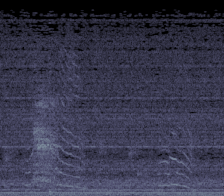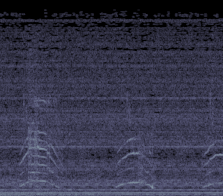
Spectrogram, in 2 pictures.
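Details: Ragdoll kittens, home-raised without cages at a cattery in central Kansas, give several high, thin arched mews, about four over six seconds, against a constant background hum.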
